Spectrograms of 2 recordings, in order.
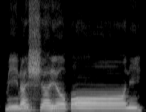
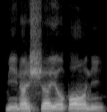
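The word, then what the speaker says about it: مِنَ الشَّيْطَانِ: Ingat, huruf to berharokat fathah kemudian diikuti dengan alif, maka dia dibaca 2 harokat. Tidak boleh lebih dan tidak boleh kurang. Contohnya yang salah dibaca adalah minasyaitani, minasyaitani, lebih dari 2 harokat. Yang benar adalah minasyaitani, minasyaitani. Ingat 2 harokat atau 2 ketukan.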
